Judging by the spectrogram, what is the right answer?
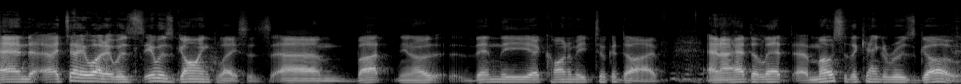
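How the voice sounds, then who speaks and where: A man's ordinary speaking voice at a medium pitch, with ordinary pitch variation and a moderate pace. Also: hardly any pauses. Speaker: comedian panelist.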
